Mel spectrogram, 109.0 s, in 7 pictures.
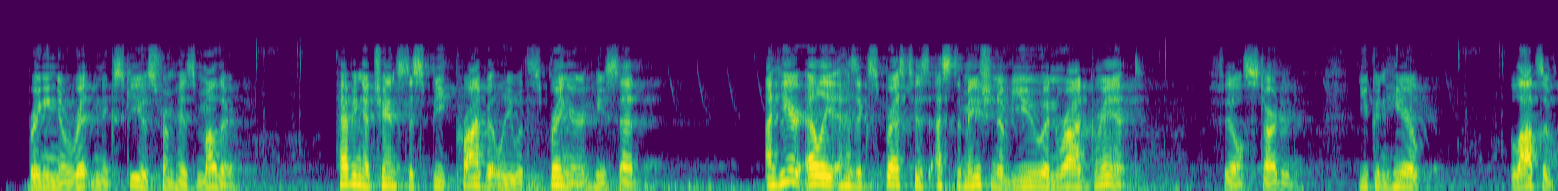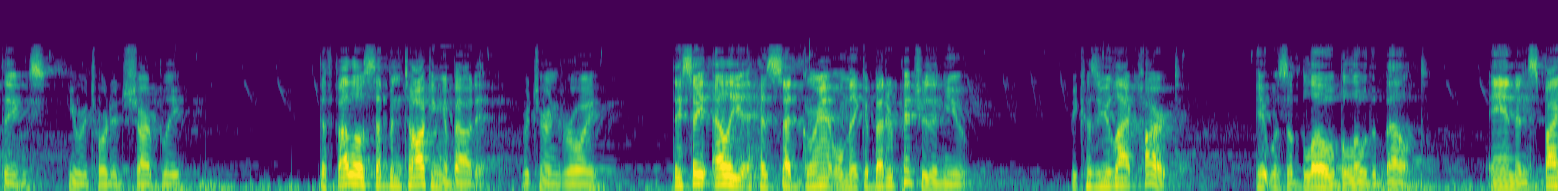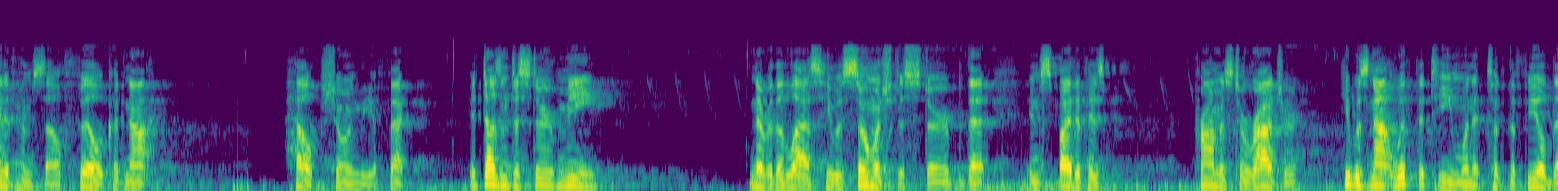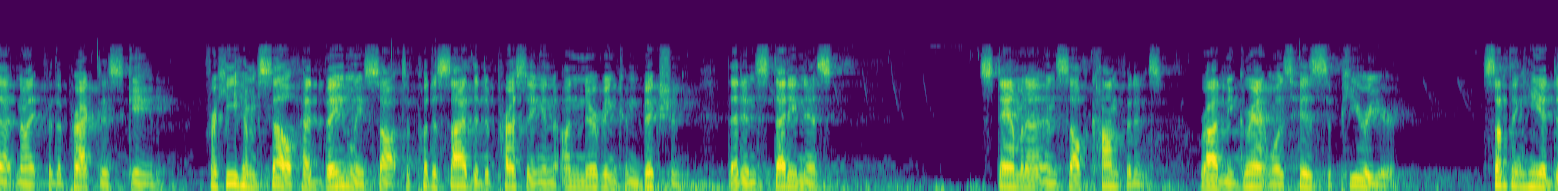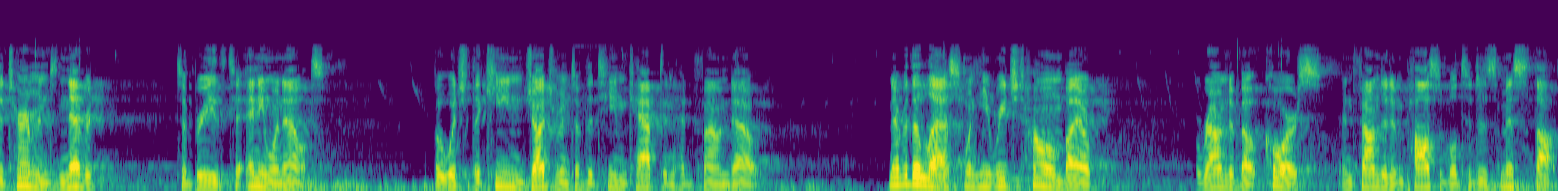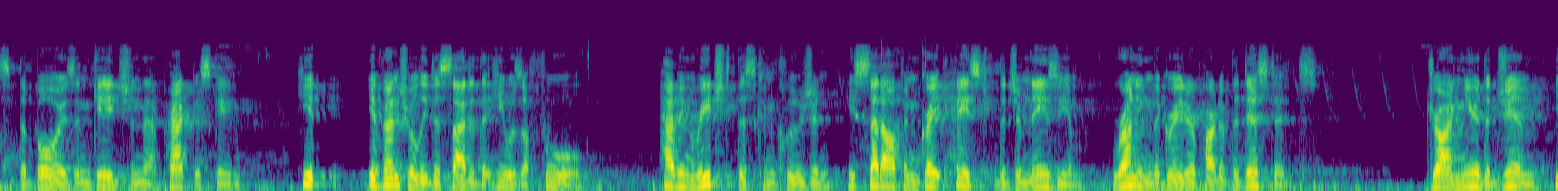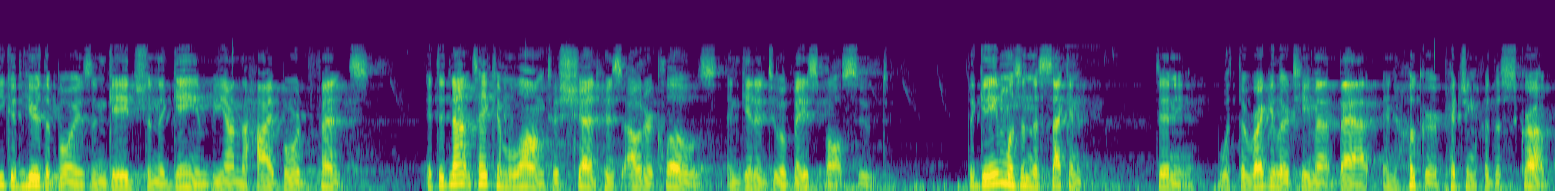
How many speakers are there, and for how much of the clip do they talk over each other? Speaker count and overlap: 1, no overlap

